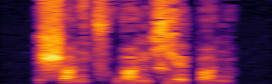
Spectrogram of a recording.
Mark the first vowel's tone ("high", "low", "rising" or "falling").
falling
